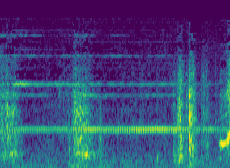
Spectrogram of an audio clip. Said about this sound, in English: Both of them are worried now as Mac presses the doorbell at his house in answer to the professor's elated phone call.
